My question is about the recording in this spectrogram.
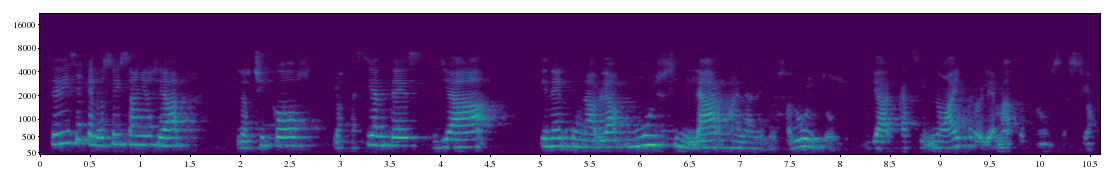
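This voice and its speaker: A Mexican woman teaches an explanatory lesson as a special education teacher, frequently using fillers and tag questions. Her voice sits in the mid range and moves a little slowly. The audio is dull and lo-fi, captured in an echoey room with slight background noise.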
